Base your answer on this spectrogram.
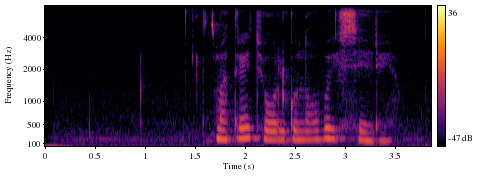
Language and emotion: Russian, neutral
